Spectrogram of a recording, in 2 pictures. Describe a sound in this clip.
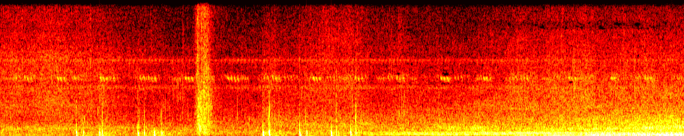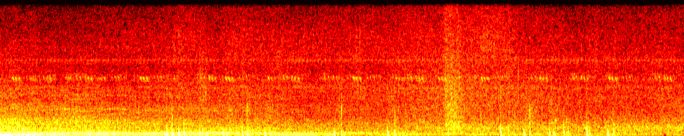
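Footsteps tap on hard pavement.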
